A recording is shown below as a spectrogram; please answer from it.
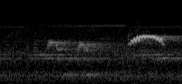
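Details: Chestnut-bellied nuthatch (Sitta cinnamoventris) in Sattal, Uttarakhand, India, giving a single clear, high, slightly arched whistle after a couple of faint quieter notes.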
